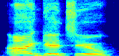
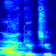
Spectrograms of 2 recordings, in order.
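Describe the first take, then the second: First: Louder, slow, drawn-out "I get you"; emphatic repeat. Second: Said in the usual way. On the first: Shown as a demonstration. Reassuring a chatter she understands, slow loud repeat.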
